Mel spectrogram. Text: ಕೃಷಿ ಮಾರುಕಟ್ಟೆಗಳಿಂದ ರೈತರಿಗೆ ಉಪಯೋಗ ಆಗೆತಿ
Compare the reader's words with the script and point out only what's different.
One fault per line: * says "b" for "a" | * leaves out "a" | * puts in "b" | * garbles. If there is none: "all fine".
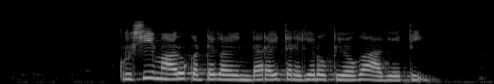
all fine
